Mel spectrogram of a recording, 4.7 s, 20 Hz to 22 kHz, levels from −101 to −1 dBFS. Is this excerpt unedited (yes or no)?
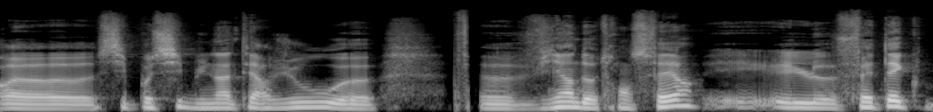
no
